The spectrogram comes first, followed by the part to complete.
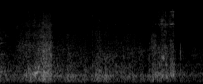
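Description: Quiet rasp of a zipper on the front compartment of an eBags Professional Slim laptop backpack being worked open by hand.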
